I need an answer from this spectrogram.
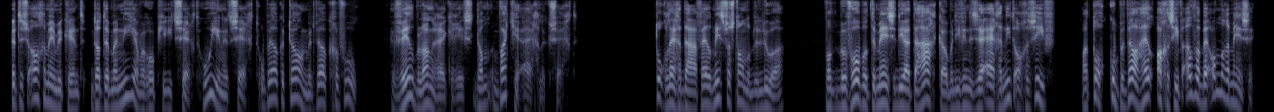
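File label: Dutch, Netherlands, male, voice over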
